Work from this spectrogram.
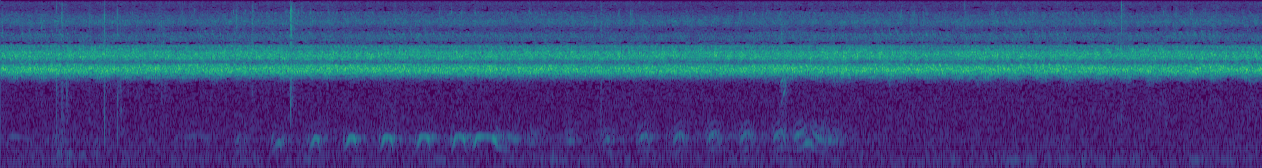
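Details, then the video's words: Grass insects chirping through an early autumn night as a dense, even high whine, overlaid by a long series of rapid low hooting notes in the first eight seconds and a few clicks. "풀벌레 소리"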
